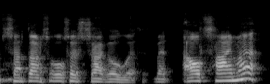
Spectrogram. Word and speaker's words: Alzheimer: also struggle with But Alzheimer is the correct pronunciation of that is it's an illness where you tend to forget your memory is not um very good.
